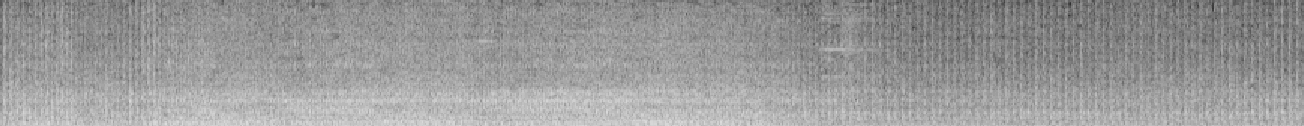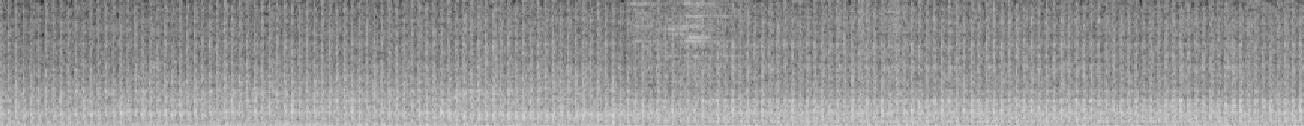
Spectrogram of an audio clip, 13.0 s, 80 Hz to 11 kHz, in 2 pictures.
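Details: Isuzu Panther diesel rebuilt after its crankshaft broke a month and 200 km after an earlier rebuild, now with used parts and a new clutch lining: first start settles into an even, steady idle clatter with no irregular knock.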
